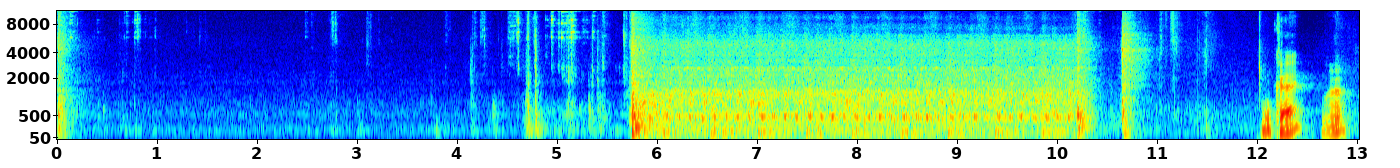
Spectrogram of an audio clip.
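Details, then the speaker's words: 1979 VW Super Beetle air-cooled, first crank after over 10 years sitting, new battery: keys rattle, then about four and a half seconds of even, strong cranking with no firing; normal healthy cranking. "it's a nice healthy cranking engine."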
